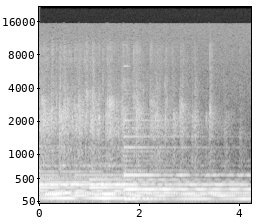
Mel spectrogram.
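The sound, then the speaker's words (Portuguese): Dense, steady applause from a crowd, a continuous patter of many hands clapping over sustained low musical chords, lasting the whole few seconds without a break. “Aplauda, Senhor. Aplauda, Senhor. Se for para aplaudir, vamos lá.”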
